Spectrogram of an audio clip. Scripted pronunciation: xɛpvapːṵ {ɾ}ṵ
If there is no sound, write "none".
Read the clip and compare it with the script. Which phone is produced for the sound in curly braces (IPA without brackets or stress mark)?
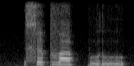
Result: ɾ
